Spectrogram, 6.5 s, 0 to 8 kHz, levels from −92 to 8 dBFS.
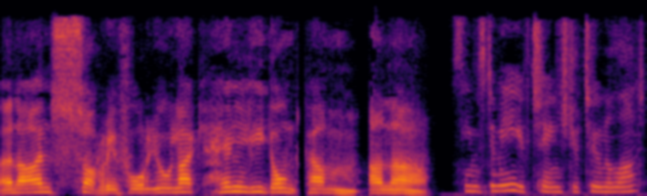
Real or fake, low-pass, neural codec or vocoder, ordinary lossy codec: fake; 7.2 kHz; codec, 16 kHz, 2 kbps, FreqCodec, larger model; AAC, 32 kbps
